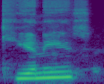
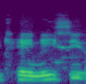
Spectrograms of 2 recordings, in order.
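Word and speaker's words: Chianese: Keanese? Dominic Keanese? It's actually Kanisi is how it pronounces it. How is it? Kanisi is how he pronounces it.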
